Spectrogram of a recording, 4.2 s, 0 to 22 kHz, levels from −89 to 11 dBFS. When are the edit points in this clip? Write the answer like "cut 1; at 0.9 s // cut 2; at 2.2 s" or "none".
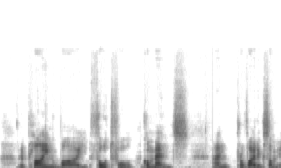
cut 1; at 2.1 s // cut 2; at 3.2 s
